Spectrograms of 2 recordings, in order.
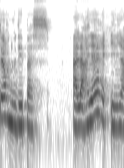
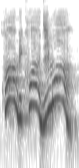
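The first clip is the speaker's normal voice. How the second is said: insistent, rising higher and higher; pestering; 11 semitones higher than usual. Acted. Little brother pestering big brother for news, rising impatient pleas. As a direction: badger him like an eager puppy. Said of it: "comme un petit chien en répétant".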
